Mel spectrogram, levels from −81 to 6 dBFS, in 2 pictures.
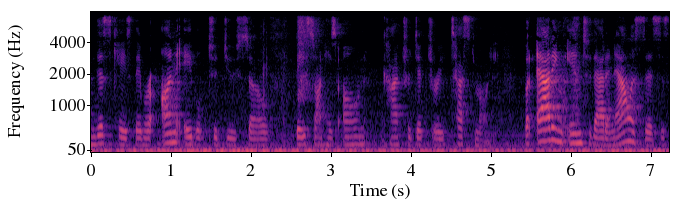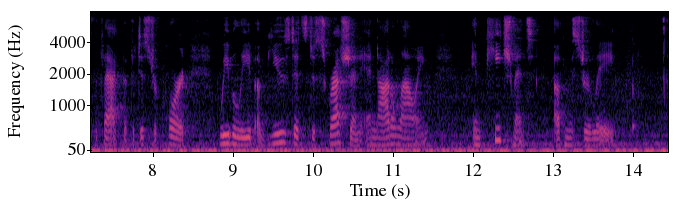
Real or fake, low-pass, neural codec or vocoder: real; 7.2 kHz; none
